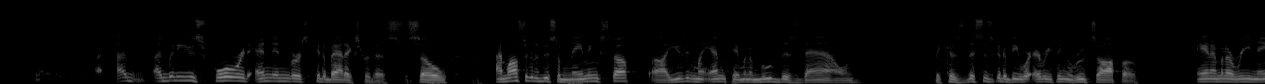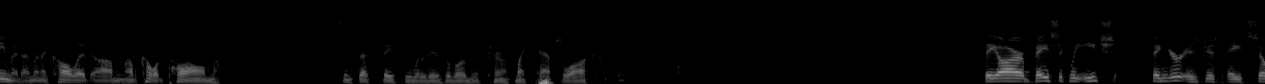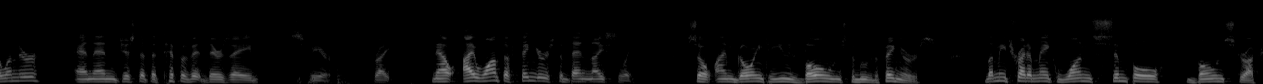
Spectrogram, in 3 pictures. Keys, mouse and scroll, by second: 5.8 m, 6.8-8.0 drag, 8.4-10.0 drag, 8.4-9.7 middle drag, 9.7 m, 17.1 BackSpace, 18.7-19.8 typing.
